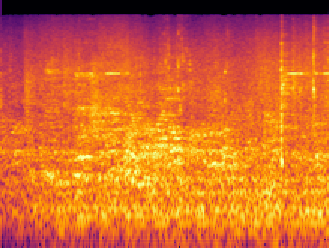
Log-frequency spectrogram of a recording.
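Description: Steady background din of a busy eatery: indistinct voices and room noise. A single sharp clink, a spoon against a ceramic bowl, comes near the end.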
